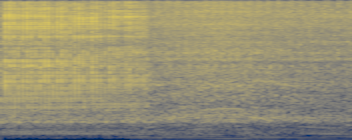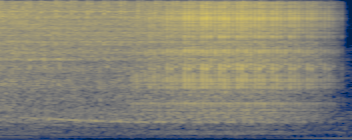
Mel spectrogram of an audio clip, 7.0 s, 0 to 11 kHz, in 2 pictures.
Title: 2001 1.8T Beetle engine knocking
